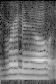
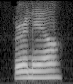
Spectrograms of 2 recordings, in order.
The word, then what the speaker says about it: Vernell: My first name is Vernell, and it's spelled with a V, like in Virginia. Vernell.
